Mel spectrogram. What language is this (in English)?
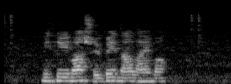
Chinese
